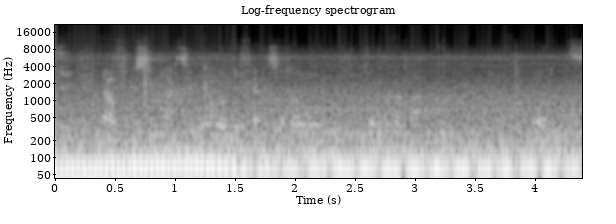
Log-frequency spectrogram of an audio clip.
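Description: Interior noise of a MAN ND 313 double-decker city bus driving, heard from the upper deck: a loud low engine and road rumble that turns into an uneven throb about a second and a half in, with passengers talking indistinctly in the background.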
